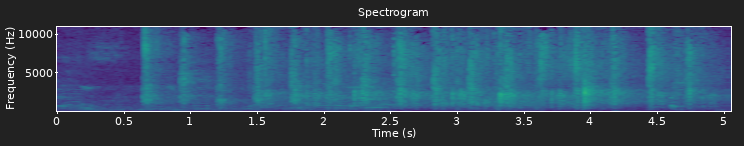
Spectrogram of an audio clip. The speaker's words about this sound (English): I mean, that's why every once in a while I'll clap my hands. And sometimes standing on my feet and clapping my hands don't do it.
